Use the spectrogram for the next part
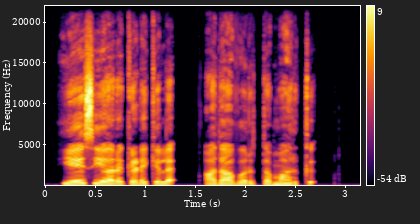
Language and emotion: Tamil, sad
